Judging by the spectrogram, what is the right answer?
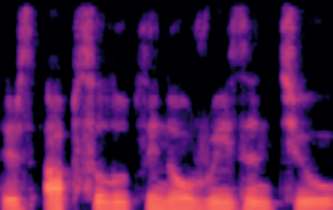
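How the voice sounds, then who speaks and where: With a non-native accent, a woman speaks at a fairly low pitch with monotone, flat intonation, against a quiet background in dry, close sound with no echo. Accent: foreign accent, kept after many years. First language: not English. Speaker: art therapy instructor. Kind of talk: tutorial.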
